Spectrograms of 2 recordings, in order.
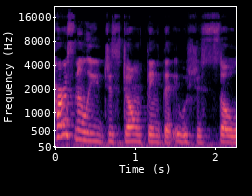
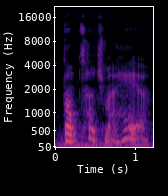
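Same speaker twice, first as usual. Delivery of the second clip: soft slow mock Eddie; 7 dB quieter than usual. Quoting Eddie Griffin.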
